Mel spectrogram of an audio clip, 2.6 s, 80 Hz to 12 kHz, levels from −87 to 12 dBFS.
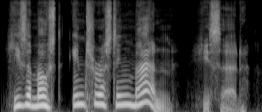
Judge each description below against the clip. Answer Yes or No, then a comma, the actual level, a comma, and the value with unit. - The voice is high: Yes, high, 195 Hz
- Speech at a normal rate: Yes, average, 160 wpm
